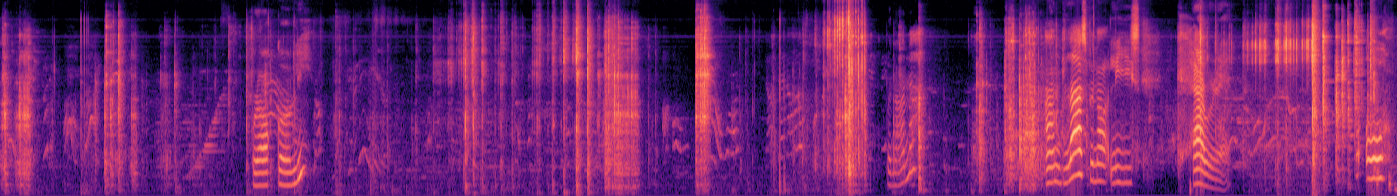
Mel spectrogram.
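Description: Plastic toy pieces knock and clatter on a wooden table.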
